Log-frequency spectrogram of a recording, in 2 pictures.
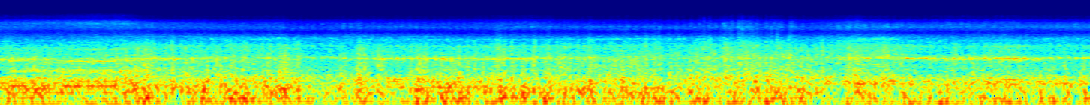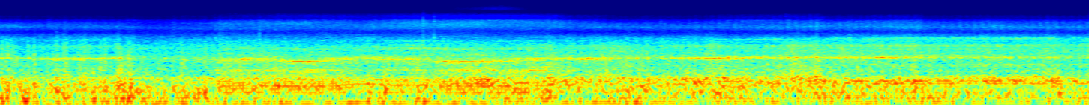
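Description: Onboard sound of an indoor racing go-kart at racing speed: a steady drone and rumble from the kart, its pitch wavering up and down as it brakes and accelerates through the corners.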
